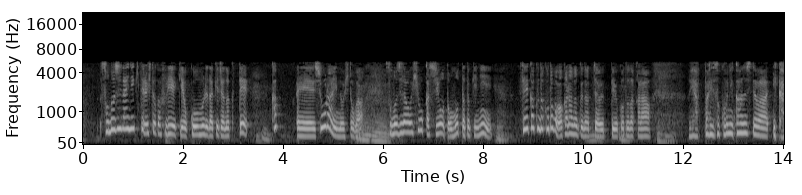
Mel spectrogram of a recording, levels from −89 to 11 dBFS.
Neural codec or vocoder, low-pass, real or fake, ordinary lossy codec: none; 5.4 kHz; real; Opus, 64 kbps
